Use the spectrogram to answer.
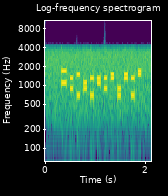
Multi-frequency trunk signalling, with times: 0.3-0.4 KP
0.5-1.8 5734650104
1.8-1.9 ST

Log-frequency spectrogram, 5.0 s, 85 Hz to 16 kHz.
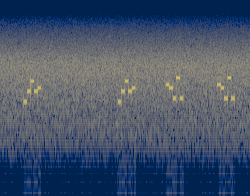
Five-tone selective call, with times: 0.5-0.8 14745
2.4-2.7 14745
3.3-3.7 65282
4.3-4.7 65282

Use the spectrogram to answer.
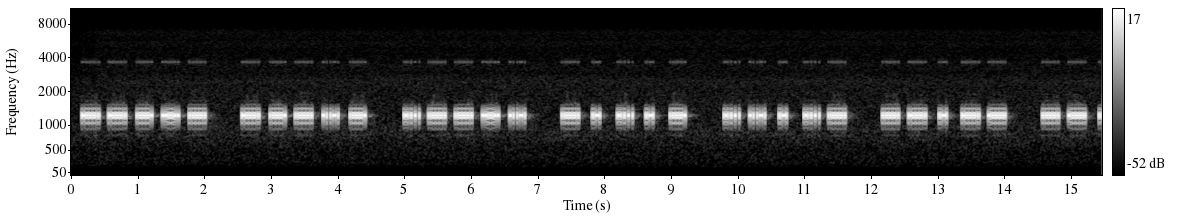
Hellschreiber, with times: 0.2-2.0 55908
2.6-4.4 59349
5.0-6.8 73304
7.4-9.2 31719
9.8-11.6 74173
12.2-14.0 85152
14.6-15.5 …

